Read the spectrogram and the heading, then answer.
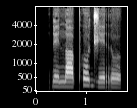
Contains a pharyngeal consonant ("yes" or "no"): no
